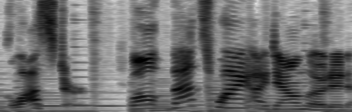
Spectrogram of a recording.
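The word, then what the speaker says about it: Gloucester: Like originally I said glalcaster instead of gluster.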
